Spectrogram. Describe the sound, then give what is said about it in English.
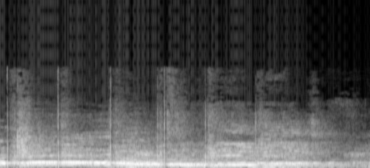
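A church audience shouting and cheering in praise together in a continuous loud swell, with sharp claps or stomps punctuating the din roughly every half second. “Hey, and they're shouting again.”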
